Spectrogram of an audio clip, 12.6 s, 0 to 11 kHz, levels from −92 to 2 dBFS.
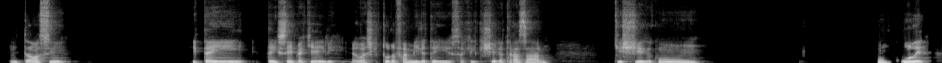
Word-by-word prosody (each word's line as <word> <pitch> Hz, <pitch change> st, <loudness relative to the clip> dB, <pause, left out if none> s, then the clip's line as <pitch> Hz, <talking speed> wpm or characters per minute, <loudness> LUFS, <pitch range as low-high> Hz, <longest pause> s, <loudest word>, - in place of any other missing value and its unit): Então 115 Hz, +2 st, 0 dB
assim 110 Hz, -6 st, 0 dB, 1.7 s
E -, -, -3 dB
tem 145 Hz, -3 st, +3 dB, 0.2 s
tem 130 Hz, -2 st, +2 dB
sempre 140 Hz, +3 st, 0 dB
aquele, 110 Hz, -9 st, -3 dB
eu 130 Hz, -, -5 dB
acho 135 Hz, 0 st, -3 dB
que -, -, -19 dB
toda 140 Hz, 0 st, -1 dB
a -, -, -6 dB
família 110 Hz, -5 st, 0 dB
tem 100 Hz, -2 st, -2 dB
isso, 105 Hz, 0 st, -9 dB
aquele 100 Hz, -1 st, -10 dB
que -, -, -16 dB
chega 100 Hz, -2 st, -2 dB
atrasado, 100 Hz, +4 st, -2 dB, 0.8 s
que 110 Hz, -, -1 dB
chega 110 Hz, +1 st, +2 dB
com 105 Hz, -2 st, +1 dB, 2.4 s
com 115 Hz, -1 st, +1 dB
cooler 150 Hz, +4 st, +7 dB
110 Hz, 115 wpm, -23 LUFS, 105-130 Hz, 2.4 s, cooler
